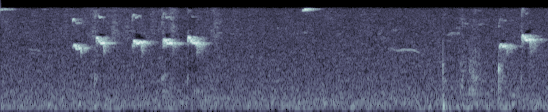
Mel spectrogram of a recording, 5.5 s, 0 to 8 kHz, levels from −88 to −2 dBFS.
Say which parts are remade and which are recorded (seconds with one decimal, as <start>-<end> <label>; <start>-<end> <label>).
0.0-5.5 recorded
